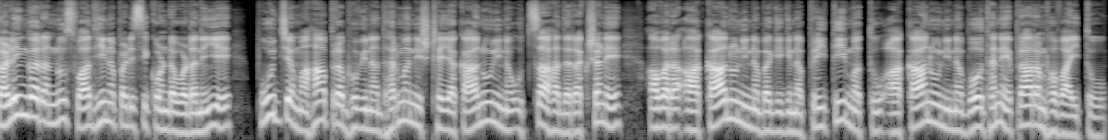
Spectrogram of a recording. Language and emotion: Kannada, neutral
